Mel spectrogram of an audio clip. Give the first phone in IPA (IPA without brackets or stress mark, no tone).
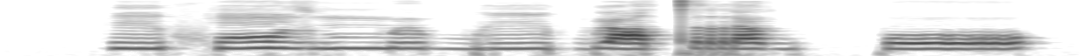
ĩ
